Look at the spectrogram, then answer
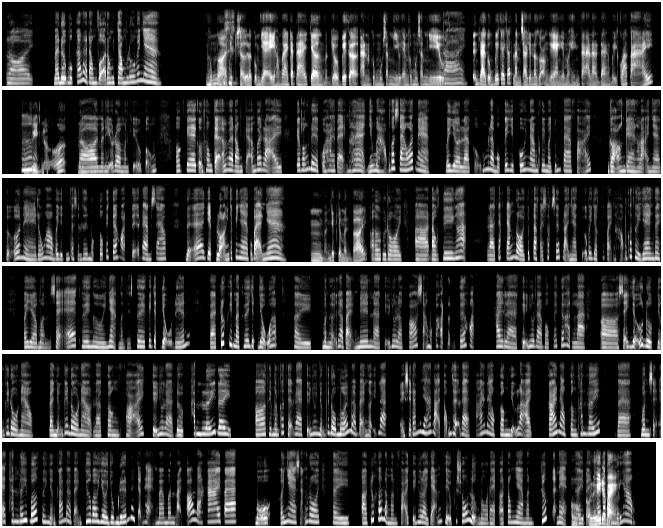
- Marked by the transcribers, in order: laughing while speaking: "Đúng"; laugh; tapping; other background noise
- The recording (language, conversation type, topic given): Vietnamese, advice, Bạn nên bắt đầu sắp xếp và loại bỏ những đồ không cần thiết từ đâu?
